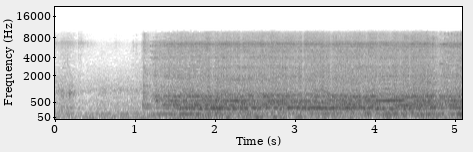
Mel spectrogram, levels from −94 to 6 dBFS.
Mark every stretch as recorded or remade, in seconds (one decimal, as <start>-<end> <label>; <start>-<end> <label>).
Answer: 0.0-2.1 recorded; 2.1-4.6 remade; 4.6-5.1 recorded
